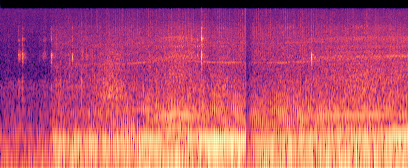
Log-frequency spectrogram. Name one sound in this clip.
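A quad bike engine rumbles steadily as it drives over rough ground.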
